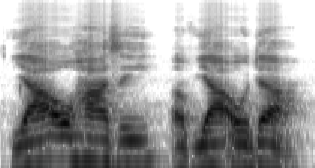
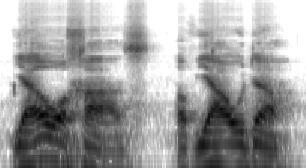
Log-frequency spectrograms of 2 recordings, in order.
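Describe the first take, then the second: First: The name is said with a final extra vowel. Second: The name is said without a final extra vowel. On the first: This is the form written in the Akkadian text. "what we have in this text" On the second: This is the proper Hebrew form of the name. "to say it correctly in Hebrew"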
